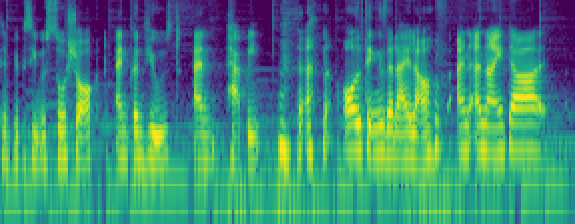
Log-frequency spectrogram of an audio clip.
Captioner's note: chuckles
